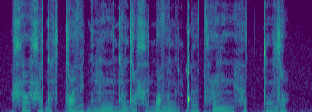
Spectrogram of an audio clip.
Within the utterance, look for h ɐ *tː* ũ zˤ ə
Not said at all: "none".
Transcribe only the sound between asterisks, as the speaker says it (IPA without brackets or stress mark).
tː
